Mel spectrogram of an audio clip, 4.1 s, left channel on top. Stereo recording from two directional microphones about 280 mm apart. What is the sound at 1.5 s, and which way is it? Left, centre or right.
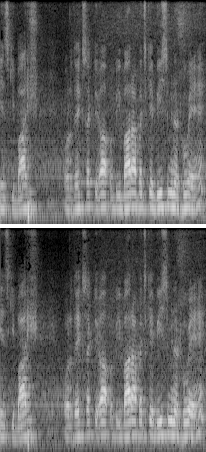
Speech, left.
